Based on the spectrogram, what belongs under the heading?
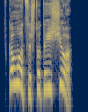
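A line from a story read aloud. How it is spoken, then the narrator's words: Shouting. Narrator (Russian): прокричал Вассар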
